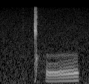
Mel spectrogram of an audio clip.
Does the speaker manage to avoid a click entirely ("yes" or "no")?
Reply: no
